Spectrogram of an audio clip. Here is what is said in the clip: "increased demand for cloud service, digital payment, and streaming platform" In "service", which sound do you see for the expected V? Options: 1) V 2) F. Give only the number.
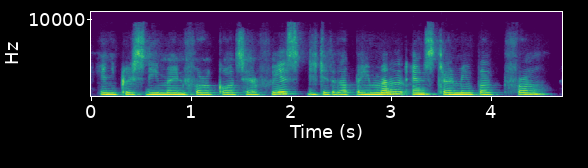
2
